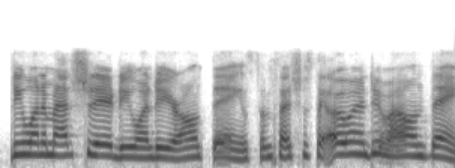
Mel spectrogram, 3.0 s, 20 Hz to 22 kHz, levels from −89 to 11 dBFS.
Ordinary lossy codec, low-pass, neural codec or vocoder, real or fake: Opus, 16 kbps; 7.2 kHz; none; real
